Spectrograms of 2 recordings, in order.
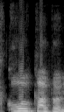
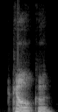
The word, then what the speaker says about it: Kolkata: not Kolkata okay good no it's Kolkata not Kat he said Kat but it's actually oh okay I I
